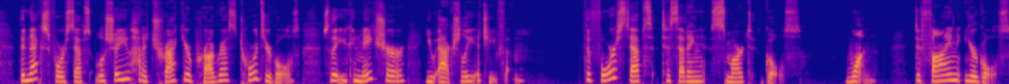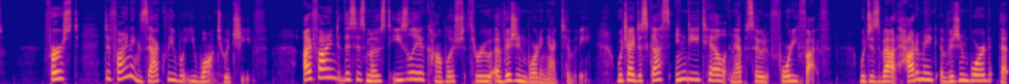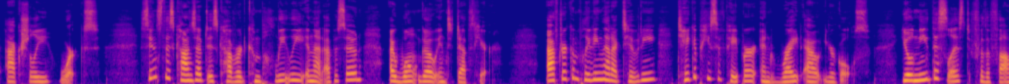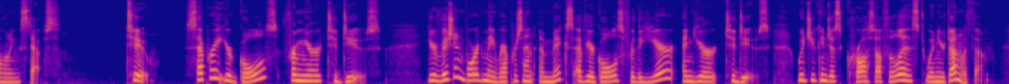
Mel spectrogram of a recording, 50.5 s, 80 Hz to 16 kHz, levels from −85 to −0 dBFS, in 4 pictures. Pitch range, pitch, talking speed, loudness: 205-260 Hz, 230 Hz, 180 wpm, -25 LUFS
